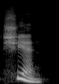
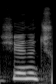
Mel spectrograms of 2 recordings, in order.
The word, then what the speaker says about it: SHEIN: 오늘 사실은 테무 말고 또 하나 지윤 박사님과 얘기하고 싶은 곳이 의류 쇼핑 플랫폼 쉬엔. 스펠링은 SHEIN. – 근데 그걸 쉬엔이라고 읽어? – 그 쉬엔 같기도 하고 쉐인 같기도 하고 중국 남방인데 일반적으로는 쉬엔이라고 부르더라고요.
